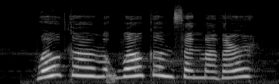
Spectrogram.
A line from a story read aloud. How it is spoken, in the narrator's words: the animals cried joyously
